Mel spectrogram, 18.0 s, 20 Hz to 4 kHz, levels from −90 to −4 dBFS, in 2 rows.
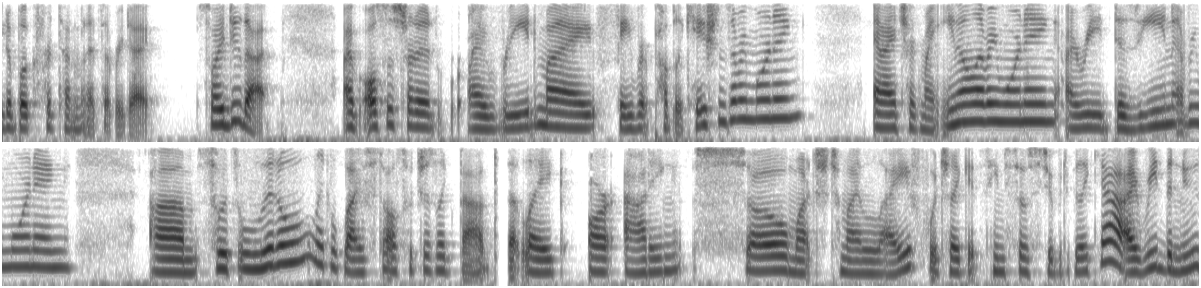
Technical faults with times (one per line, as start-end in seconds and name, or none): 12.68-12.79 short stall from a late packet
15.40-17.09 jitter buffer speed-up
